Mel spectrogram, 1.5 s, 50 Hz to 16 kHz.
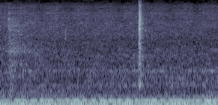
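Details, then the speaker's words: E46 BMW 325xi with code P1349 cylinder 4 misfire, fuel cut-off: low, uneven, lumpy idle with engine shaking; misfire at idle only, goes away when revved. "So it's just misfiring, guys, you know. It's shaking right"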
